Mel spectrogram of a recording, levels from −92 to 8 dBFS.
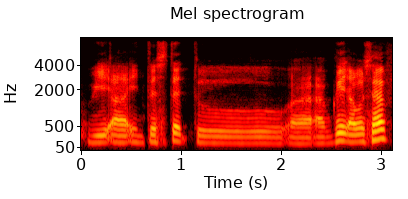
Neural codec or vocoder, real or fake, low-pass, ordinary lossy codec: codec, 16 kHz, 16 kbps, FreqCodec, smaller model; fake; 7.2 kHz; none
